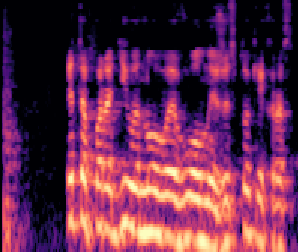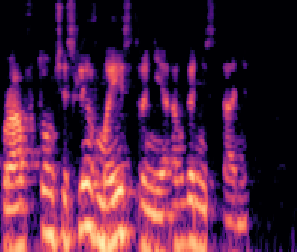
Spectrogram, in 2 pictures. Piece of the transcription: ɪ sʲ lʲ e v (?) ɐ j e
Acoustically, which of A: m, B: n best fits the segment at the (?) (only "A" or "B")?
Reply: A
